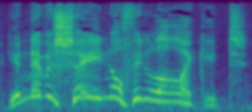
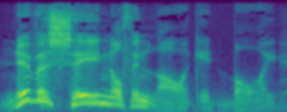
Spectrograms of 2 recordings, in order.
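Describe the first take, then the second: First: Put-on very high, slow, drawn-out old countryman; heightened rustic amazement. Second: Slow rustic grunt, dropping on the last word; grunted amazement. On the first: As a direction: repeat it higher, marvelling. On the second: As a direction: grunt it out like an old countryman. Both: A narrator's reading. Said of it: "and grunted".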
